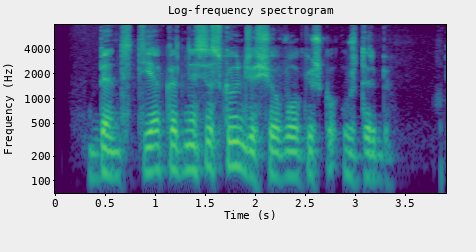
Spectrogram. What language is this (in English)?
Lithuanian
